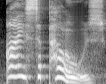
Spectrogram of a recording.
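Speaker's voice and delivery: slow, high thoughtful voice; musing lion. Acted. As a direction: draw it out, pondering. Lion muses.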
